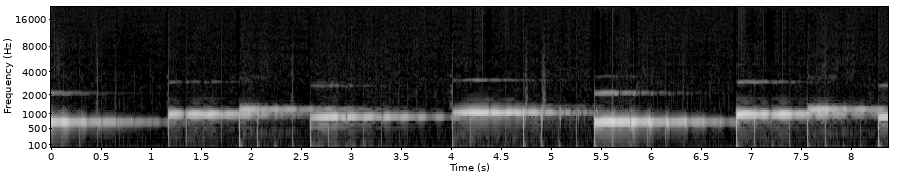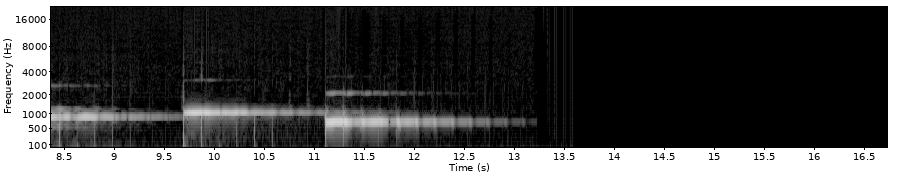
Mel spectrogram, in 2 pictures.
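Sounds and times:
background synthesizer: 0.0 - 12.8.

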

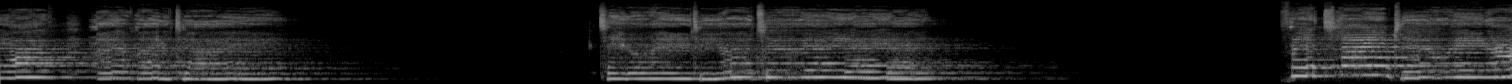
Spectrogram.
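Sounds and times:
person's voice: 0.0 - 3.0, 6.0 - 9.7, 12.8 - 15.1.

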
